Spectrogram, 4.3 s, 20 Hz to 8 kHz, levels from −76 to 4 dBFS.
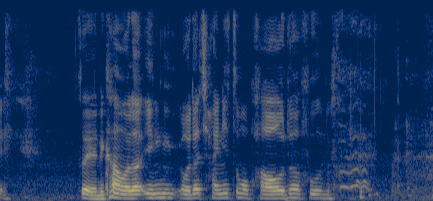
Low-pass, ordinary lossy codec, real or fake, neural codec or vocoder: none; none; real; none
